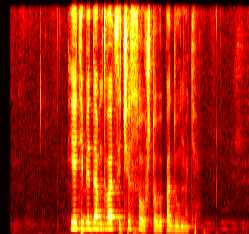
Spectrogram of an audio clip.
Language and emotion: Russian, neutral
